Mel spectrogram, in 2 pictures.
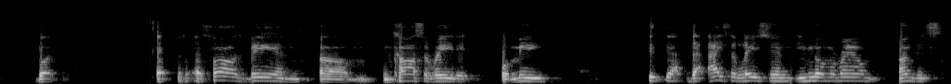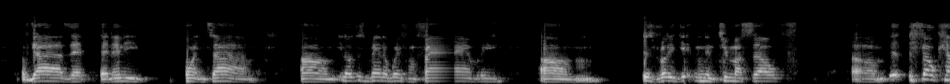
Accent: Baltimore, Maryland, United States; I'm from Baltimore, East Baltimore. I grew up in a home with my mother, single parent, and two sisters.

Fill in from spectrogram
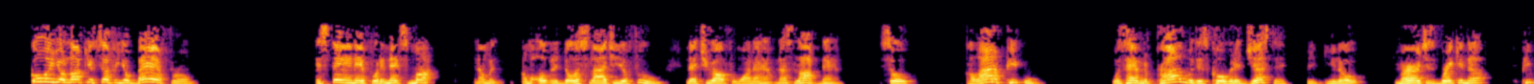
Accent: Washington, District of Columbia, United States; I was born and raised on Bennett Road in Southeast D.C. So when people asked me where I was from, you know, I would tell them

